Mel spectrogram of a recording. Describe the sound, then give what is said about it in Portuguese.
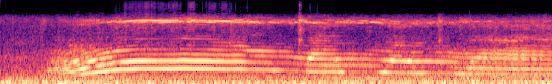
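A cat lets out one long, drawn-out yowl that rises then slowly sags, sounding agitated over a steady low background rumble. “É um gato. É um gato irritado.”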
